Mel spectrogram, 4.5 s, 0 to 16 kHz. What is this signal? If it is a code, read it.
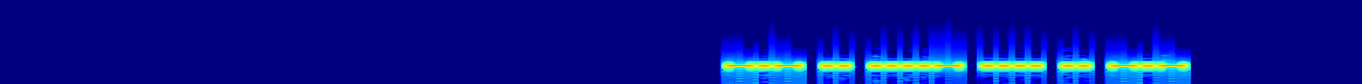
Morse code, heard as a keyed tone, about 46 wpm, 700 Hz. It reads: KI4HIK
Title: USA Call Signs - 6 Characters - Repeated 3x - 45wpm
